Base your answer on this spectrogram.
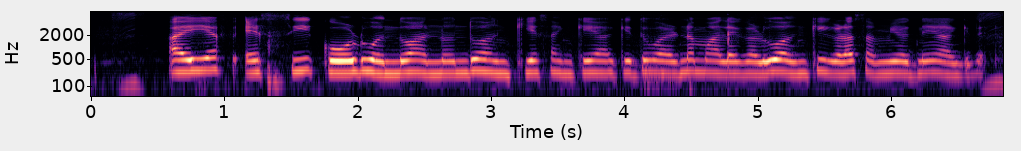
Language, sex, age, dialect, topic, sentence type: Kannada, female, 18-24, Mysore Kannada, banking, statement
